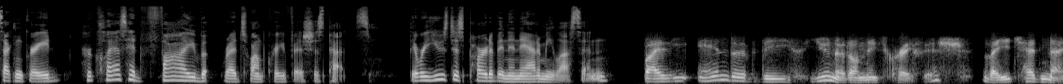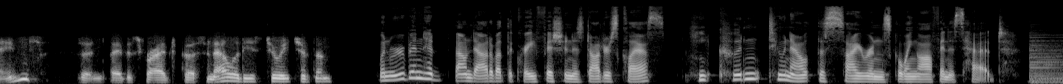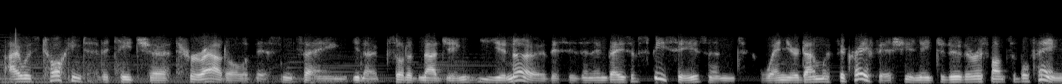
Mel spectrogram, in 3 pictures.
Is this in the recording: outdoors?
no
